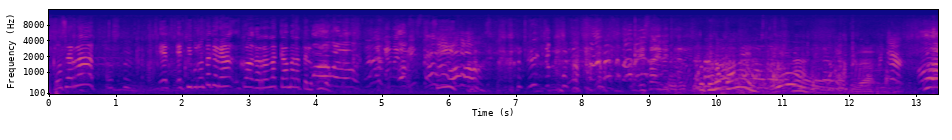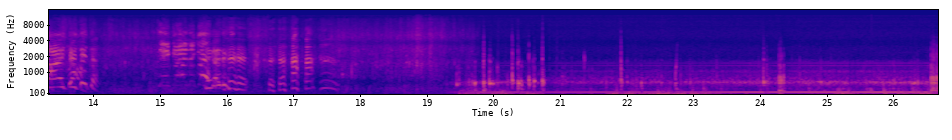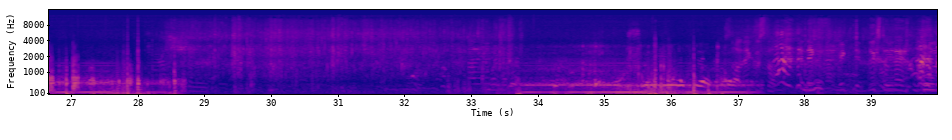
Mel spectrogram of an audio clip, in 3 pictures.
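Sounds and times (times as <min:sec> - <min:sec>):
boat engine running: 0:19.3 - 0:28.7, 0:33.4 - 0:37.3.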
